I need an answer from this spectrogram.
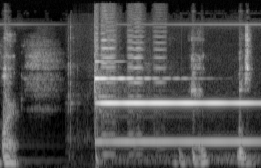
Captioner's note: bell rings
